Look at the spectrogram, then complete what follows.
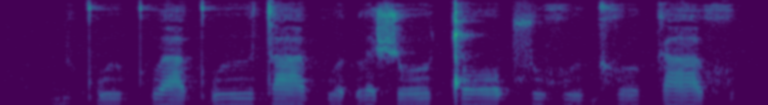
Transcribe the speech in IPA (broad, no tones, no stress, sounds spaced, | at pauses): b ʉ kʷʼ ɯː kʷʰ aː kʷʼ ɯː d aː kʷ əː ʔ l ə ʃ ʊː ǃ oː ʔ sʷ ɯ xʷ ɯː ɡ x ʊː k a xʷ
